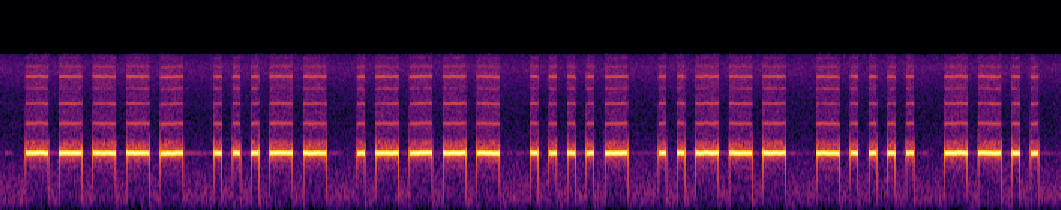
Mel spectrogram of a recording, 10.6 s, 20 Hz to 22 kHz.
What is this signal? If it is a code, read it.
Morse code, heard as a keyed tone, about 13 wpm, 1150 Hz. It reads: 031426Z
